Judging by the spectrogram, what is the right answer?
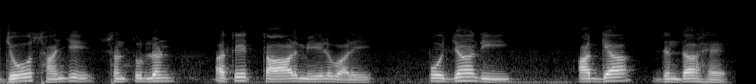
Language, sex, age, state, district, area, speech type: Punjabi, male, 30-45, Punjab, Barnala, urban, spontaneous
